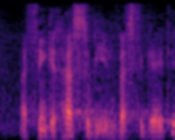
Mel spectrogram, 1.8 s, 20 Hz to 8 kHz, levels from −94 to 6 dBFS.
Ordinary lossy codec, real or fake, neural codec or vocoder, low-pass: none; fake; vocoder, 44.1 kHz, 80 mel bands, Vocos; 7.2 kHz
